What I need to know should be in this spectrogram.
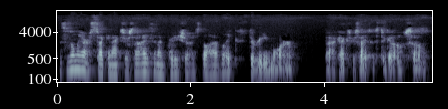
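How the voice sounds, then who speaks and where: A woman's voice: on the low side, fairly quick, creaky, darkish tone, breathy edge, rough recording. A woman chatting through her gym workout, giving casual lifting tips between sets, sometimes out of breath. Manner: chatty, rambling, with fillers. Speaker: fitness vlogger.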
